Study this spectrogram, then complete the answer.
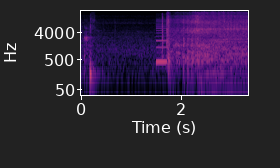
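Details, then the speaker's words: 2017 Mercedes GLS 450 3.0L, codes P0016/P0011: barely a quarter-second crank then fires into steady idle; normal quick start, no long crank, declared fixed. "One hit. One kick, I guess. Two kicks."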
